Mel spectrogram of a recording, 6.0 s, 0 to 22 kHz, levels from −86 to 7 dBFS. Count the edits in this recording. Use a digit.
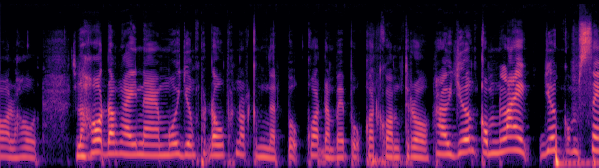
1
